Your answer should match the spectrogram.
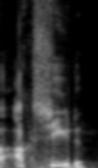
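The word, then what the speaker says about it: accede: इसको हम ज्यादा बच्चे लोग क्या पढ़ते हैं, एक्सीड पढ़ते हैं। क्या पढ़ते हैं, लेकिन इसका जो प्रोनाउंसिएशन होता है वो क्या होता है, अक्सीड।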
